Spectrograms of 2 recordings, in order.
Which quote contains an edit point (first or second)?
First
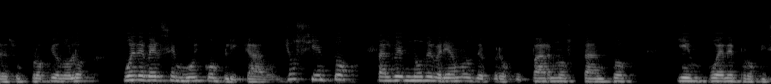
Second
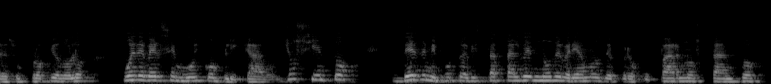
first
